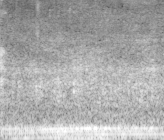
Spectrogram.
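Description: Cars driving past close by on the road, a steady low engine hum.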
